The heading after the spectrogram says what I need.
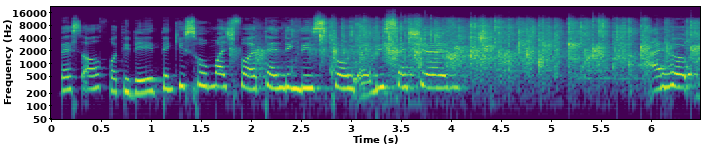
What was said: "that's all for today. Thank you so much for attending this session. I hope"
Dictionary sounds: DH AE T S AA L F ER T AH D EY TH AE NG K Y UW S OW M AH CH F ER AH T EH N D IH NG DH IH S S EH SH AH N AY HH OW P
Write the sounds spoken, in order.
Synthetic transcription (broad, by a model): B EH S AA L F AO T AH D EY T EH NG K Y UW S OW M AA CH F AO AH T EH N D IH NG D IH S S EH SH AH N AY HH OW P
